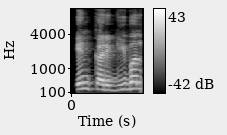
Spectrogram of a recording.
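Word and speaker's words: incorrigible: जे है यहां पे जी को गी नहीं, गा नहीं पढ़ेंगे, इनकरेजिबल नहीं होगा, क्या होगा, जे लिखा है मतलब इनकरेजिबल, ठीक है।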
